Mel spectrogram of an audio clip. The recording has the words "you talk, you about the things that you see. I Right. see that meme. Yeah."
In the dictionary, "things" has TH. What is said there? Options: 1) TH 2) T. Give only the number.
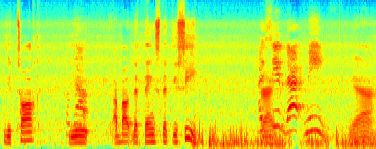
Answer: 1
